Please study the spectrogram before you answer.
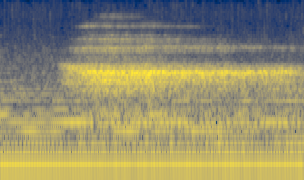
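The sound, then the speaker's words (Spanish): A single slow, deep inhalation during a guided breathing meditation, soft and airy, rising gently and holding for about two seconds at low volume, with no talking. “Y vamos a respirar muy profundo.”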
